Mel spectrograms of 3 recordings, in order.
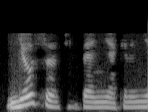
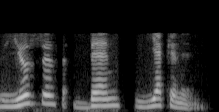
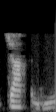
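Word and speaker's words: Yosef ben-Jochannan: Yosef Ben-Yekinen, yes, that's the correct pronunciation, because he told me. His name is Yosef Ben-Yekinen. It's spelled J-O-C-H-A-N-N-O-N, but it's not Jochanan, Yekinen.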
